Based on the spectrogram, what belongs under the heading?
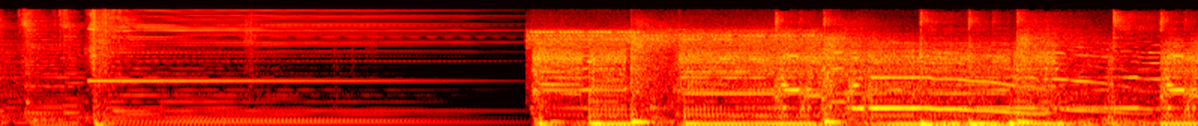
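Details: Rock-style guitar music with a held chord that fades, then strummed and sliding guitar notes, and no animal sound.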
